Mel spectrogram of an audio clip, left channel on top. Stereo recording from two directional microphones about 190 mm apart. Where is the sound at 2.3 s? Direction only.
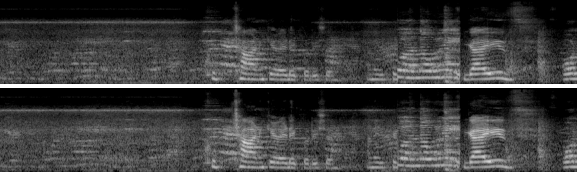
5° left (ahead or behind).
